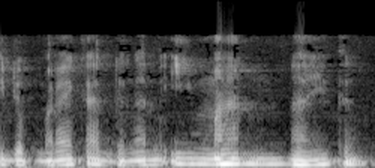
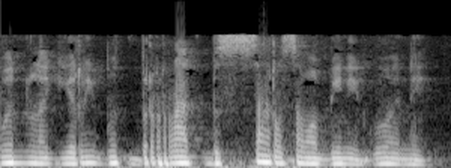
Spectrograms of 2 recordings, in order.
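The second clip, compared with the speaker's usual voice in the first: plain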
